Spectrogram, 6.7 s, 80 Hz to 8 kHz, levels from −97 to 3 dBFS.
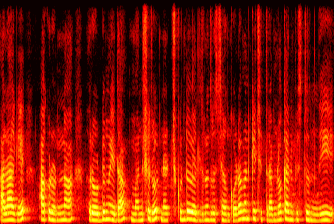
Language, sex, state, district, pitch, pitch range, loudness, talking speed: Telugu, female, Andhra Pradesh, Chittoor, 245 Hz, 230-270 Hz, -18 LUFS, 125 wpm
